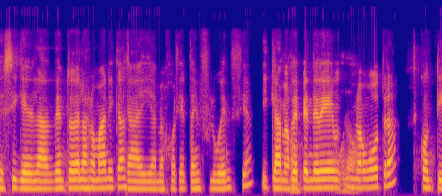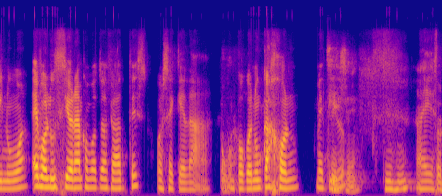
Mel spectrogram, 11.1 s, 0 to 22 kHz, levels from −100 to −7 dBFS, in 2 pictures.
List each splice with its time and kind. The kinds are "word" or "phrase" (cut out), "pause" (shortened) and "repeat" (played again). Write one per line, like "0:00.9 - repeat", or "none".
0:01.1 - word
0:01.6 - word
0:02.2 - word
0:03.6 - word
0:05.2 - word
0:06.5 - word
0:06.9 - word
0:07.4 - word
0:08.3 - word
